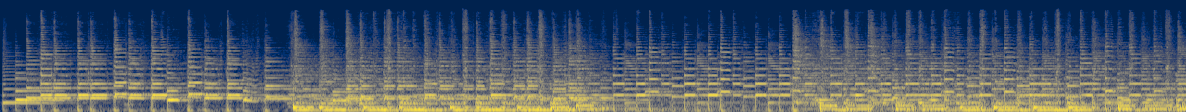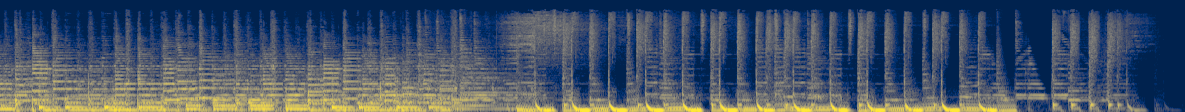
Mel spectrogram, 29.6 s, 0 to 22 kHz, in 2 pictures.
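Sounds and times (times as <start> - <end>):
guitar mix: 0.0 - 29.1.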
